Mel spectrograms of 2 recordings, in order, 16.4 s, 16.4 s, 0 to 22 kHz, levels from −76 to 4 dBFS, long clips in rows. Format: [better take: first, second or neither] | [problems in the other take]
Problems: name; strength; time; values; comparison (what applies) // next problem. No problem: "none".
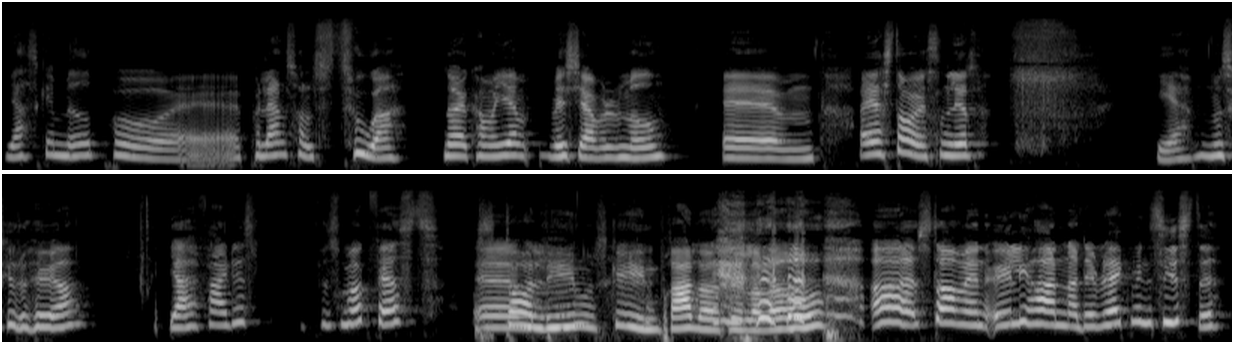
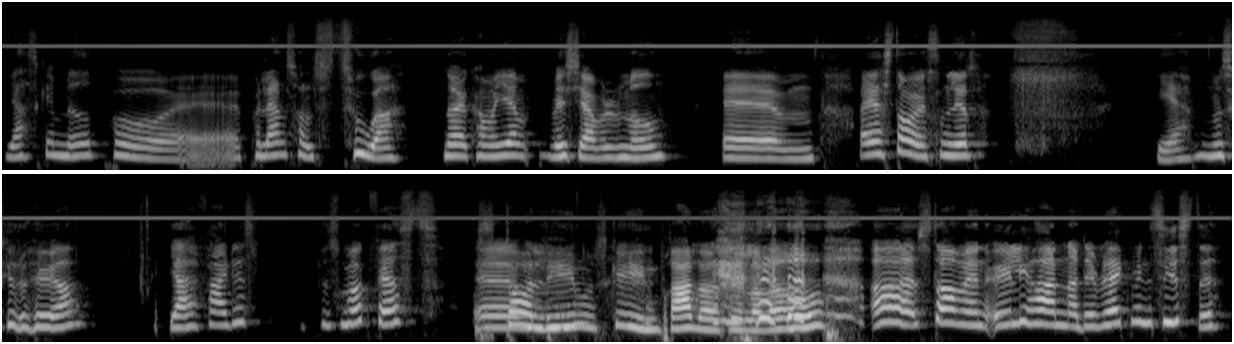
first | high-pitched whine; noticeable; throughout; 8.5 kHz, 15 dB below the speech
